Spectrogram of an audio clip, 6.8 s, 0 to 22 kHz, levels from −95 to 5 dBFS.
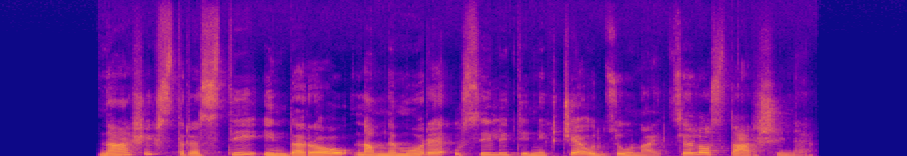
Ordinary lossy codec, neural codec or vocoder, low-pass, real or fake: none; vocoder, 44.1 kHz, 128 mel bands, Pupu-Vocoder; none; fake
